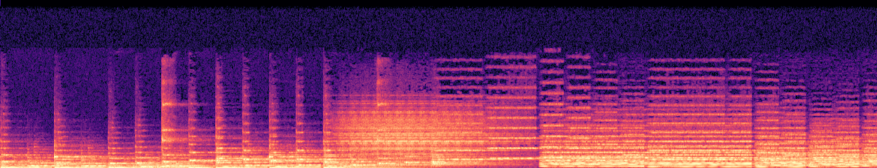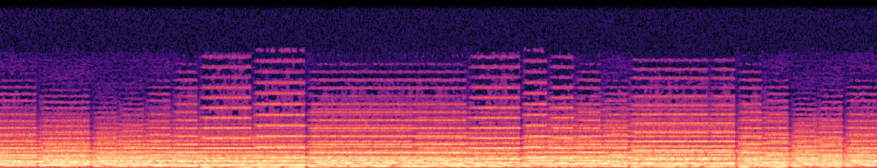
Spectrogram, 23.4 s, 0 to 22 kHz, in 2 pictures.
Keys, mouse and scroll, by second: 3.9-4.3 drag, 5.1 middle click, 7.5 click, 8.0-9.0 middle drag, 9.0-9.3 scroll up 1, 9.3 click, 9.5 Tab, 9.8 Tab, 10.1 Tab, 10.4 Tab, 12.4 drag, 12.5 a, 13.5 ctrl+a, 13.7 Tab, 13.9 Tab, 14.1 Tab, 14.6 Tab, 14.7-15.8 middle drag, 15.8 click, 17.5 click, 18.2 click, 18.8 click, 19.1 h, 19.3 click, 19.6 Tab, 20.0 click, 20.1-20.9 scroll up 1, 20.9 shift+click.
